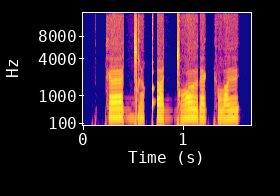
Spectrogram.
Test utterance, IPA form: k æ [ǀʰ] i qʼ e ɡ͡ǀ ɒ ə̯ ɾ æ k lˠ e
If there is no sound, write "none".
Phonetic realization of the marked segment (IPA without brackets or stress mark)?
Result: ɡ͡ǀ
